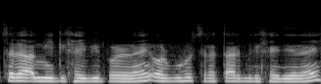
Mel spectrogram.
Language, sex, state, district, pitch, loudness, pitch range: Hindi, male, Arunachal Pradesh, Longding, 145 Hz, -16 LUFS, 145-155 Hz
